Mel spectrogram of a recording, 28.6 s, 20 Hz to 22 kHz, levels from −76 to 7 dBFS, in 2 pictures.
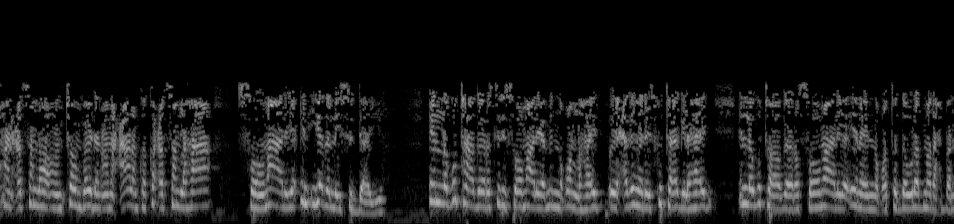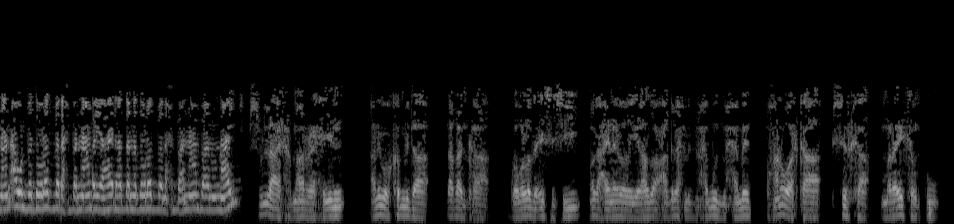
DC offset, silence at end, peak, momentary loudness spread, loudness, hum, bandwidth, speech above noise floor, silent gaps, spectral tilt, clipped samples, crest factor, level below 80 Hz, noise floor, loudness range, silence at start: under 0.1%; 0.25 s; -10 dBFS; 12 LU; -28 LUFS; none; 5.8 kHz; 31 dB; none; -1 dB/octave; under 0.1%; 18 dB; -70 dBFS; -59 dBFS; 8 LU; 0 s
